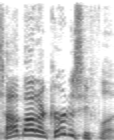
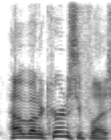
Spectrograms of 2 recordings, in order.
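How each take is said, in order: First: High-pitched mock announcer voice; Pettingill. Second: Said in the usual way. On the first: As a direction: imitate a chirpy TV announcer, pitched way up. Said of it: "in his Pettingill announcer voice".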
